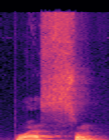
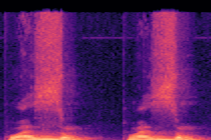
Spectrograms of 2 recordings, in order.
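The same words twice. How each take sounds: First: Poisson with a hissing s; unvoiced double s. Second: Poison with a buzzing z; voiced s. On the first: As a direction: keep the ss in poisson silent of voice. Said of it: "esta doble S no va a vibrar". (poisson, ss sin vibrar) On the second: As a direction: let the s in poison buzz like z. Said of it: "esta S va a vibrar". (poison, la s vibra como Z) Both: Shown as a demonstration.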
